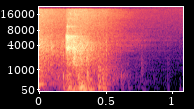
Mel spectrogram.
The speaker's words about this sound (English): I don't know if you heard that, but that was my dog. He sniffed the microphone. I hope he didn't get any moisture on there.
